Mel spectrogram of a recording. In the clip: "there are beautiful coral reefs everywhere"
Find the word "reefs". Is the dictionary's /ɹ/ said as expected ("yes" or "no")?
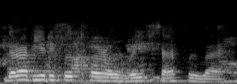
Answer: no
